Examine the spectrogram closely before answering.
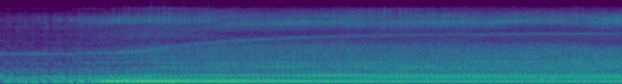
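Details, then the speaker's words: Race car engine with very high power held under hard load, a rising whistle over it and a faint stumble early on; misfire under load, attributed to tight tolerances where any small part can cause it. "misfire we can hear it some small issues yeah I mean if you don't have issues you don't have a race car it happens all the time"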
